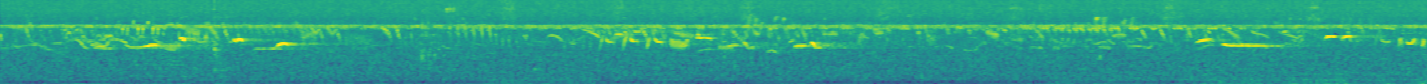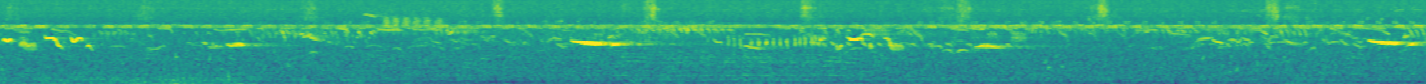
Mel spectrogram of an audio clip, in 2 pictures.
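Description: Woodland birdsong: several small birds giving short chirps, trills and whistled notes that come and go, the loudest about two seconds in, around twenty seconds in and near the end. Beneath them runs a steady, high-pitched whine.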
